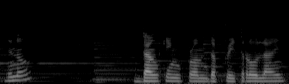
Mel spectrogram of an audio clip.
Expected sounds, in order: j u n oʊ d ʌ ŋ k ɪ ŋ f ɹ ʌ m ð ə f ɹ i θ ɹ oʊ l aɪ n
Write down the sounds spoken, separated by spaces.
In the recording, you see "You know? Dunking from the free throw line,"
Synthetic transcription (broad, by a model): j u n oʊ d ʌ ŋ k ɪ ŋ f ɹ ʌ m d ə p ɹ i t ɹ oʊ l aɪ n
